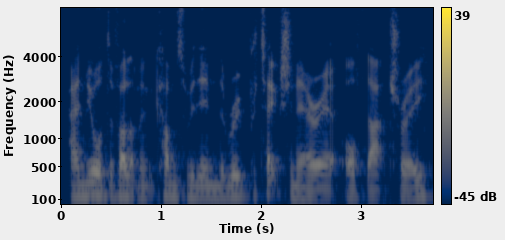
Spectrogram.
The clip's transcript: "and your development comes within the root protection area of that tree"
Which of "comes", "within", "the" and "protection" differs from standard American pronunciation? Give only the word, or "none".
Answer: none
